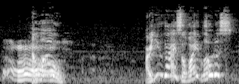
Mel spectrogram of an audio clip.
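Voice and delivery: very high, loud put-on greeter voice; eager falsetto hail across a distance; Cap. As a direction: call out in a high, strained character voice. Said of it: "let's see if I can do his voice".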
